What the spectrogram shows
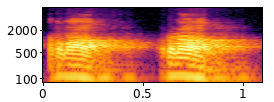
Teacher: bunyinya keluar dari ujung lidah tepat setelah makhrajnya nun. Jadi posisinya dia di ee lam dulu ya, kemudian nun baru kemudian ro. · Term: huruf ro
